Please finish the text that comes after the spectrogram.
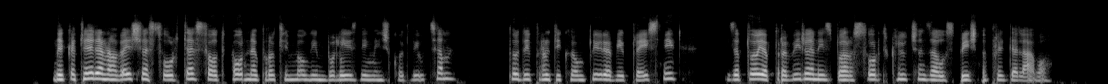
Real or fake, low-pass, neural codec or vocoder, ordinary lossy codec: fake; 10.8 kHz; codec, 24 kHz, 1.5 kbps, HILCodec; none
